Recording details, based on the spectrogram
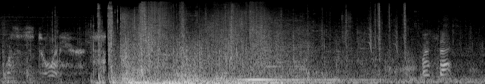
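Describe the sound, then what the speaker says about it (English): Explosion in the video game The Outer Worlds 2, a loud rumbling boom that swells and lingers for several seconds, followed by fainter noise and a voice. "What's that? An explosion?"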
